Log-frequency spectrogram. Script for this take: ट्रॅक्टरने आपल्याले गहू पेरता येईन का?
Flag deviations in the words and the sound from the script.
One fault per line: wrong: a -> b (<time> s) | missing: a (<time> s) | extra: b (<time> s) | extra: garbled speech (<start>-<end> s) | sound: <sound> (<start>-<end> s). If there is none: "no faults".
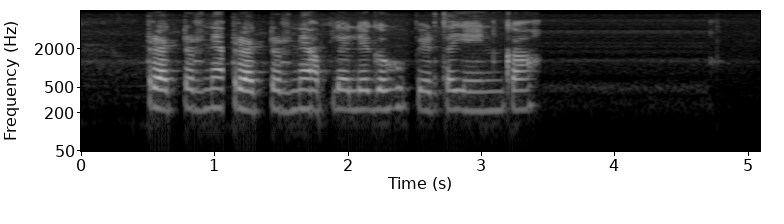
extra: ट्रॅक्टरने (1.1 s)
